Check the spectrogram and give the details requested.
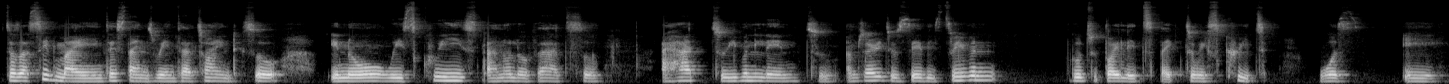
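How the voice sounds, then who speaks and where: A young woman telling a personal testimony in a casual way. She speaks earnestly and haltingly, often pausing and correcting herself. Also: low voice, steady tone, warm tone. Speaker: vlogger sharing a personal testimony.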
